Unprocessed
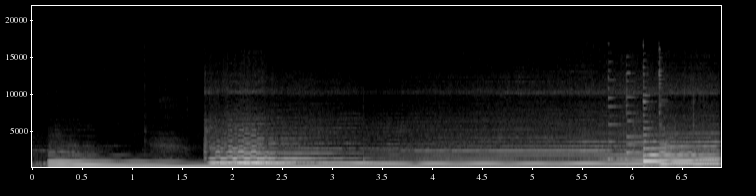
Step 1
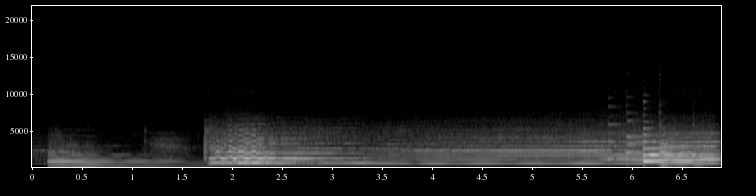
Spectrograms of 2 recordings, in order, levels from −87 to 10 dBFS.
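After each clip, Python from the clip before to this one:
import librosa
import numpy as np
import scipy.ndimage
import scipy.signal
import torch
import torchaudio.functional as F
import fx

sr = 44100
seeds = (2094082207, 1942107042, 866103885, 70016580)

y = scipy.signal.sosfilt(scipy.signal.cheby1(2, 1.0, [1300.0, 4500.0], 'bandpass', fs=sr, output='sos'), x)
y = fx.end_taper(y, sr, db_per_s=120.0)
y = y * librosa.db_to_amplitude(4.5)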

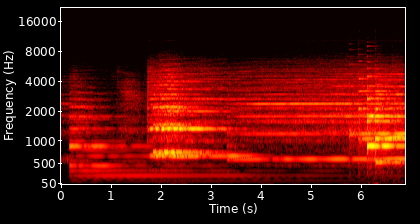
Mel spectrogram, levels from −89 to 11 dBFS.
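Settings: y = fx.room_shoebox(x, sr, seeds[0], volume_m3=1700.0, walls='mixed', distance_m=2.1)
y = y * librosa.db_to_amplitude(4.5)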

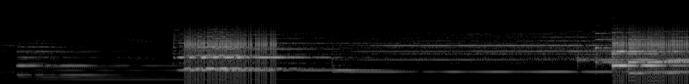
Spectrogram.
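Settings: y = fx.rattle_buzz(x, sr, strikes_db=-51.0, level_db=-14.0)
y = y * librosa.db_to_amplitude(-9.0)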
